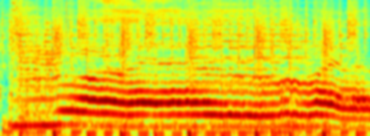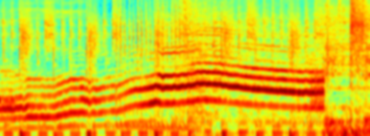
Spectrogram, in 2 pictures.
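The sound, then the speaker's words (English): A human voice imitates a cat in heat with one long, loud, wavering yowl that rises and falls for about eleven seconds, over a steady low pulsing beat. “Ooh, I'm a pussy cat in heat.”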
